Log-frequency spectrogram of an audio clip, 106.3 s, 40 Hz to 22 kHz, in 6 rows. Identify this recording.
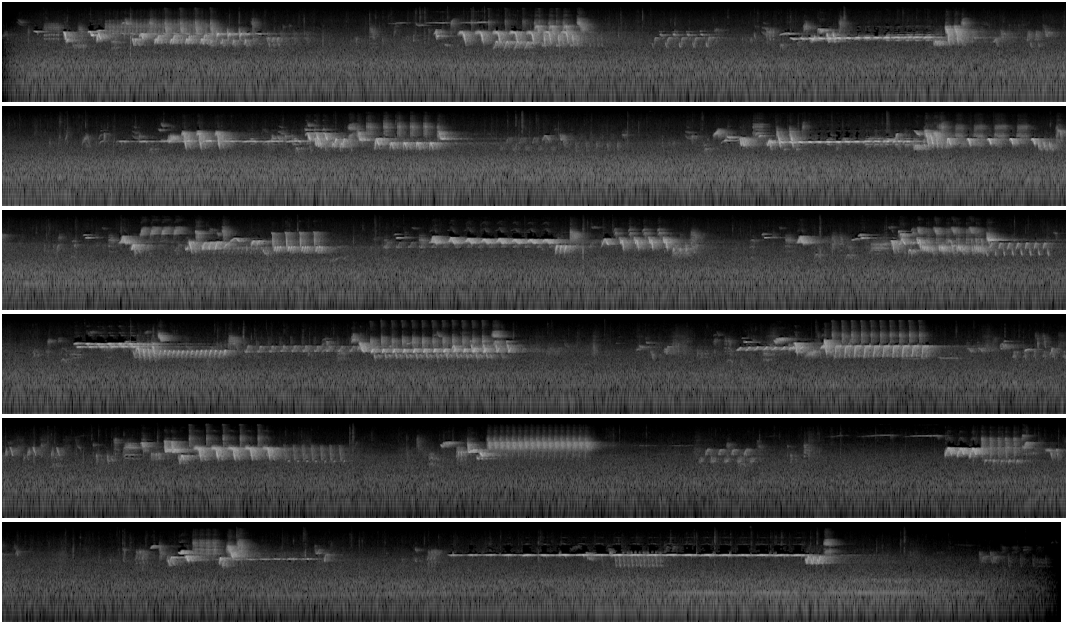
Nightingales-concert of several Nightingales in QUADRO-short version
This is an extract of the 30 minutes version of:
(This extract starts at 5:21 of the long version)
For further description of the longer version read here:
Used recording gear:
ZOOM F8
4 x Rode NT1 (without "A" = the black ones)
CH1 = FL
CH2 = FR
CH3 = RL
CH4 = RR
The Download-file is a PolyWAV.
If you need to split the file (e.g. to make a stereo file), you can use the easy to use
from Sound Devices for example.
Comments about this atmo-record are welcome!
Zoom-F8, Surround, birdsong, 4-ch, 4-channel-record, nature, 4-channel-audio, Outdoor, Rode, Nightingales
